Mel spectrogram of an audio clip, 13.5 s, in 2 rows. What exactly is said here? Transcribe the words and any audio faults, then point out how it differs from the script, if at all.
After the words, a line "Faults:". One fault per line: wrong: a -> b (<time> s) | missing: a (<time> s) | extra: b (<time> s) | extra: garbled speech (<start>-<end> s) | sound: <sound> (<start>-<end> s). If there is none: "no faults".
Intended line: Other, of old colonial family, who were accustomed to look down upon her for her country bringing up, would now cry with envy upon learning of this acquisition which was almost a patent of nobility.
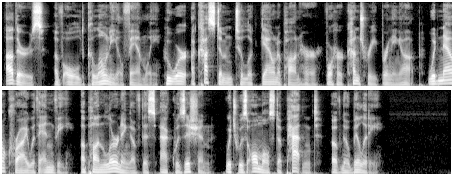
Others, of old colonial family, who were accustomed to look down upon her for her country bringing up, would now cry with envy upon learning of this acquisition which was almost a patent of nobility.
Faults:
wrong: Other -> Others (0.1 s)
